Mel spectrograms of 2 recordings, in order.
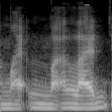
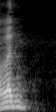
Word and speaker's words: lệnh: Lệnh là mệnh lệnh, chữ đó thì đọc là mệnh lệnh chứ không phải đọc là linh, nó chữ linh với chữ lệnh là một, nhưng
